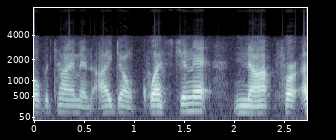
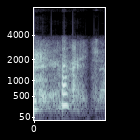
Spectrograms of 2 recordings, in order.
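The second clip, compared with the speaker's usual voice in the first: real laugh. Real, not acted. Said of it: "I just started to laugh".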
